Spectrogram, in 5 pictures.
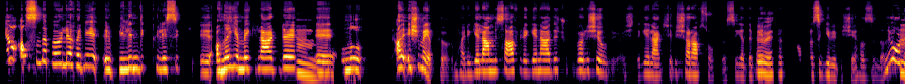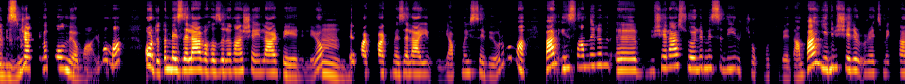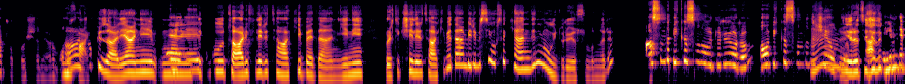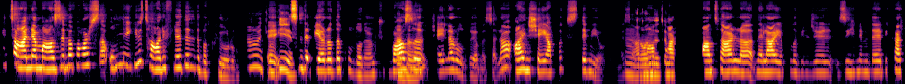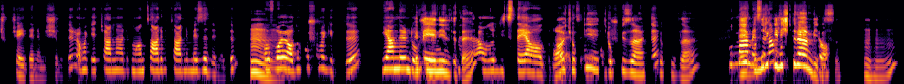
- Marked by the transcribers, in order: other background noise; "tariflere" said as "tariflede"; tapping; unintelligible speech
- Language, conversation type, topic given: Turkish, podcast, Genel olarak yemek hazırlama alışkanlıkların nasıl?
